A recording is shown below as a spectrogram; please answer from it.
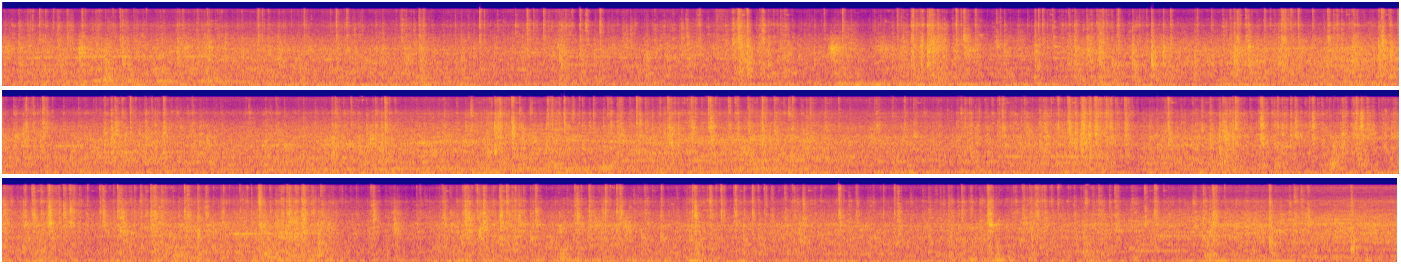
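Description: Diesel tipper truck's engine running steadily, heard from inside the cab, with frequent knocks and rattles as it travels over a rough quarry track.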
